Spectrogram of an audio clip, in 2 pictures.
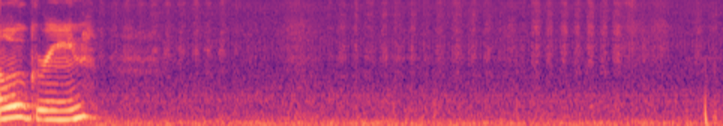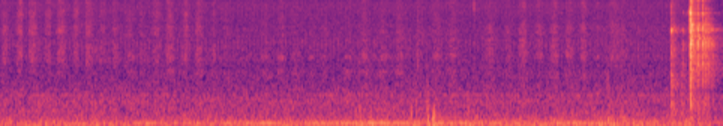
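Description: A colored pencil scratches softly on paper.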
